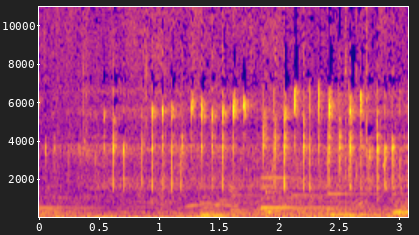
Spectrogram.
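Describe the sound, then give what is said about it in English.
Bat echolocation heard through a bat detector as a rapid, uneven run of dry ticking clicks, steady and fairly loud, with a low murmur of background voices underneath. “And whatever you hear the sounds the loudest is the species that you've got.”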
